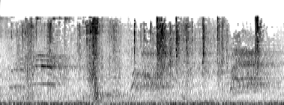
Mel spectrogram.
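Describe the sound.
Gun magazines are loaded with steady metallic clicking and creaking, heard without pause over a dense, noisy background.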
